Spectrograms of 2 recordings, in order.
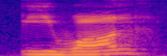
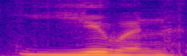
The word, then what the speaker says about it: Ewan: of non-UK, non-European people pronounce my name as Ewan rather than Ewan as it's pronounced.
